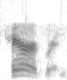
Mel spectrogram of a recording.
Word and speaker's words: peregrine: But anyhow, we were standing out in the yard, and she saw a bird fly over, and she said, "Look, it's a peregrine falcon." And she pronounced it like that. So we're little kids look up there saying, "How can she see two green birds all the way up there?" And we just about, we did not laugh because she'd have walked this one. But because she mispronounced it. It was years before I realized it was peregrine.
